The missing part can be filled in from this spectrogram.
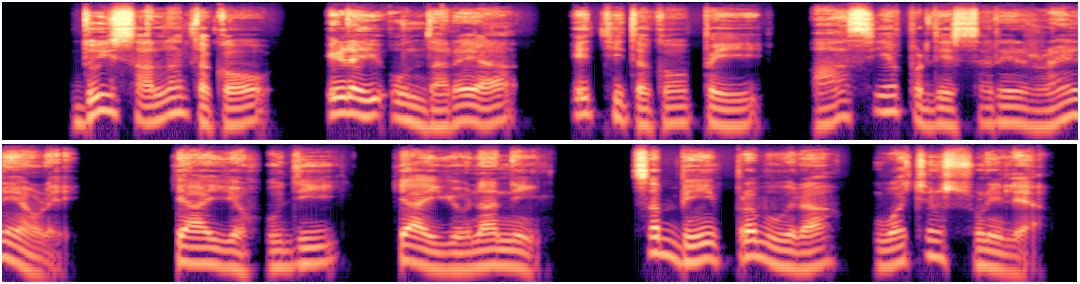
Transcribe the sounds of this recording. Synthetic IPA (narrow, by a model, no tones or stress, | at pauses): d̪ʊisaːlãt̪ɐkɔ | eːɽaiʔʊ̃ːnd̪aɾɛja | eːt̪ʰːit̪ɐkɔpei | aːsɪjapɾɐd̪eːsaɾeɾɛːɽ̃eo̰ːɭḛ | kjajɐhuːd̪i | kjajuːnaːni | sɐbĩpɾɐbueːɾaʋɐt͡ʃənsʊɽ̃ilḛːa̰ː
